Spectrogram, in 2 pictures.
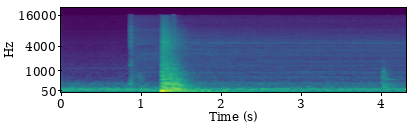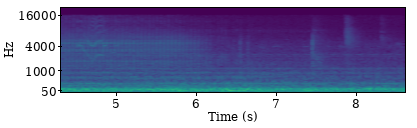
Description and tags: Traindoor open
Recording of a pneumatic traindoor closing in a dutch train.
door, open, pneumatic, train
